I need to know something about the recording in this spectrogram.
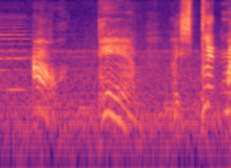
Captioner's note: fabric tearing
